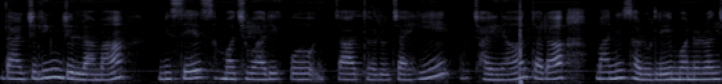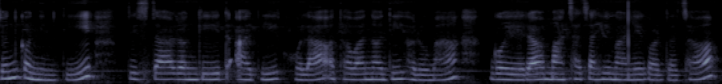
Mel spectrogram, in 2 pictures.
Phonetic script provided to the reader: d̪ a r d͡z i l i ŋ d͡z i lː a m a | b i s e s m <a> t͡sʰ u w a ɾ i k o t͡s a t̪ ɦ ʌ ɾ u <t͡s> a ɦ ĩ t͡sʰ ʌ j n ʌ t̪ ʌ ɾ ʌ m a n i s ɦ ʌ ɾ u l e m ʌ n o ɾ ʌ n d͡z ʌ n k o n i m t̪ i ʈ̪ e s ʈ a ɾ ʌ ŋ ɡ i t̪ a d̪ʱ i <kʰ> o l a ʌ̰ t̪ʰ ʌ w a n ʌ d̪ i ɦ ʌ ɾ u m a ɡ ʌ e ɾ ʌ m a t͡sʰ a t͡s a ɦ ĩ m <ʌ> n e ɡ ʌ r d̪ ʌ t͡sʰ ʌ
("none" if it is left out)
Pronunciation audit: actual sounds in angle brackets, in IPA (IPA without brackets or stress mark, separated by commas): ʌ, t͡s, kʰ, a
